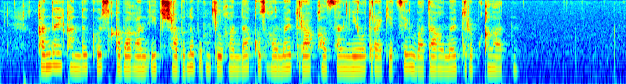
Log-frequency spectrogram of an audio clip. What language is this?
Kazakh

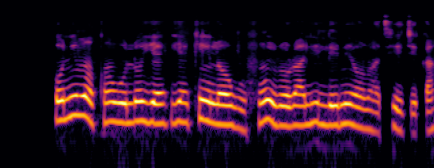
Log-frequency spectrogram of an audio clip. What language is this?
Yoruba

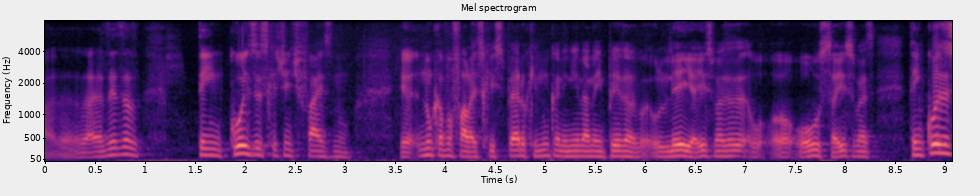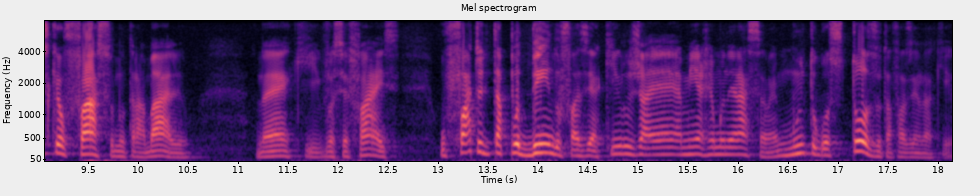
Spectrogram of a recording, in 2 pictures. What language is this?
Portuguese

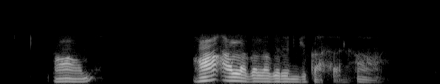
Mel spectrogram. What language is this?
Hindi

